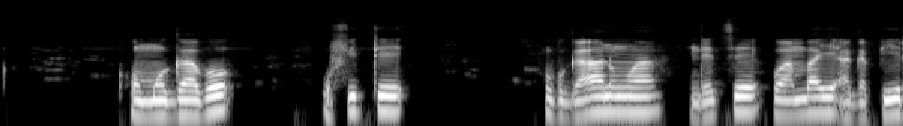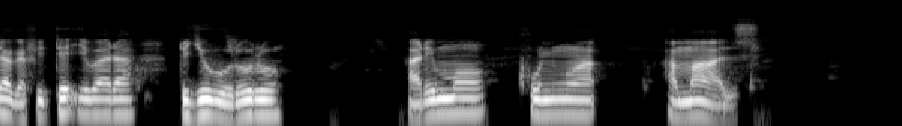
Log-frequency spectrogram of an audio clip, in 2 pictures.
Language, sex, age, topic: Kinyarwanda, male, 25-35, health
